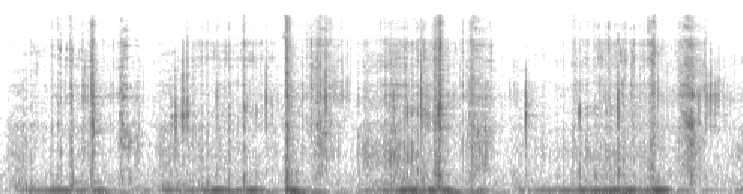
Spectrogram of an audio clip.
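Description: A solid white bar of soap held in the hand is shaved with a metal utility knife blade, giving a run of dry, crisp scraping and crunching cuts. Sharp bright flakes of sound sit over a steady low rumble.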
